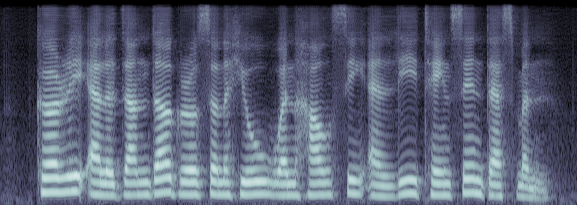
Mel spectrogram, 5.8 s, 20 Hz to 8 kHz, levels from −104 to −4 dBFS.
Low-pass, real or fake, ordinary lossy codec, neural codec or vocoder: 7.2 kHz; fake; none; codec, 16 kHz, 0.2 kbps, FocalCodec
